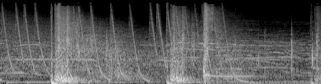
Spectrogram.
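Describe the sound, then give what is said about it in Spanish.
Gunfire exchange as a 9 mm pistol fires and guards shoot back: a few loud, sharp bursts and some fainter cracks, with sweeping whistle-like tones in between. “la 9 milímetros de nuestro héroe comenzó a bañar de plomo a los hipnotizados guardias que respondieron el fuego sin pensar en cubrirse.”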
